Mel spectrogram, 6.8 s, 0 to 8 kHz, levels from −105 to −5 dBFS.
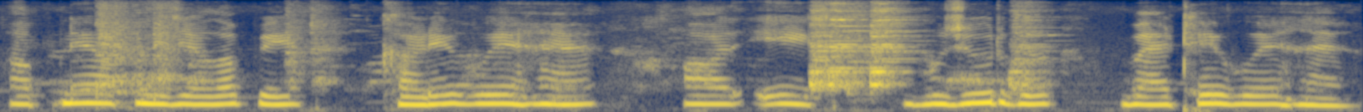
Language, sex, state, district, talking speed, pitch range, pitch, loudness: Hindi, female, Chhattisgarh, Raipur, 105 wpm, 215-240 Hz, 225 Hz, -16 LUFS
